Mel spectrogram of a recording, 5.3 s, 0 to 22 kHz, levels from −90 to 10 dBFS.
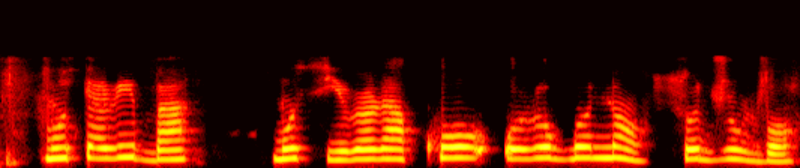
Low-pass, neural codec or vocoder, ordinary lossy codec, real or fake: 5.4 kHz; autoencoder, 48 kHz, 32 numbers a frame, DAC-VAE, trained on Japanese speech; none; fake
